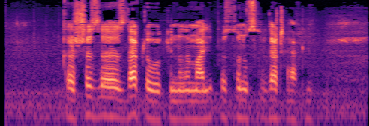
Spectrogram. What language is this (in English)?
Pashto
